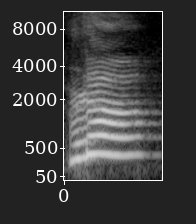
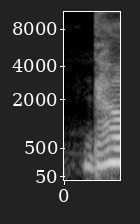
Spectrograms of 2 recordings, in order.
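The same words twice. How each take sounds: First: ढ़ as an aspirated retroflex flap; drawn-out flapped ढ़, not a hard stop; dotted ढ़. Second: ढ as a hard aspirated retroflex stop; aspirated d-sound ढ, tongue curled back; undotted ढ. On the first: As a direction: flick the curled tongue for an r-like ढ़. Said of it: "हमने इसका उच्चारण किया ढ़". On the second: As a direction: strike ढ like the start of ढक्कन. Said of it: "उच्चारण ही बदल के रख दिया". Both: Shown as a demonstration.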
